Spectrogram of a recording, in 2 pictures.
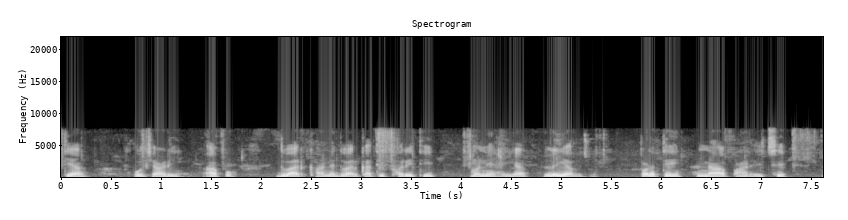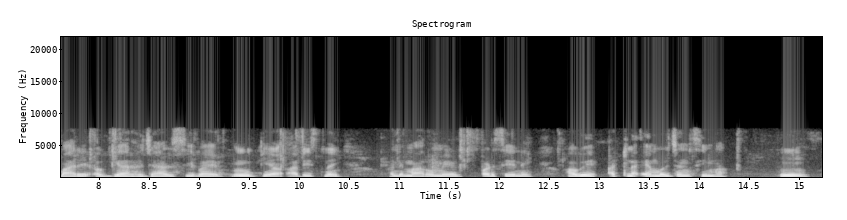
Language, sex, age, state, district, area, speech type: Gujarati, male, 18-30, Gujarat, Narmada, rural, spontaneous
